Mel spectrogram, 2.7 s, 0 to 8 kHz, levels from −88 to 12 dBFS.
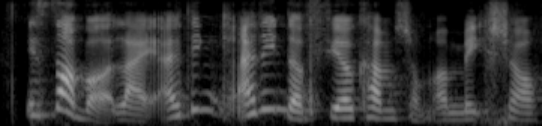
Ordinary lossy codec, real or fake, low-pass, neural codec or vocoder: none; fake; none; codec, 16 kHz, 0.9 kbps, LongCat-Audio-Codec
